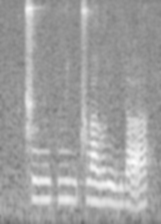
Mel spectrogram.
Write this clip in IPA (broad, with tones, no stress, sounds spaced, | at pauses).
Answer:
ʈ͡ʂ ʊ˥ ŋ | l i˥˧ ŋ ʈ͡ʂ w ä˥˧ l ɤ˥˩ ŋ l j ä̰˨˩˦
